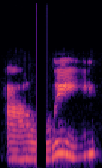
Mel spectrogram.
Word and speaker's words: alley: e you can remember it's pronounced ali because there's an e in the spelling this talking about a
